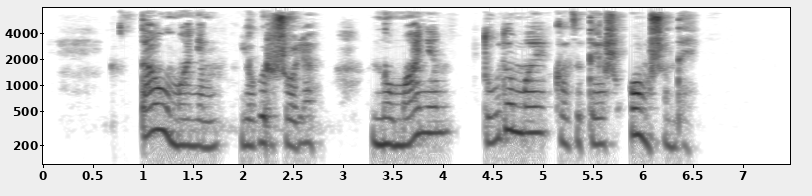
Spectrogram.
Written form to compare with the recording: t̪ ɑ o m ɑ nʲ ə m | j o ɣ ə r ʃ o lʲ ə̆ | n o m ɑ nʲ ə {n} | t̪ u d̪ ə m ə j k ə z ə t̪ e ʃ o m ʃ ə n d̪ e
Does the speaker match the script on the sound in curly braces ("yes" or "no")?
no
